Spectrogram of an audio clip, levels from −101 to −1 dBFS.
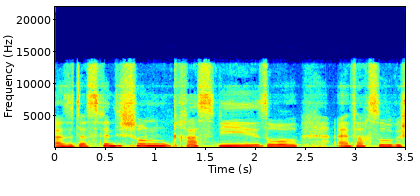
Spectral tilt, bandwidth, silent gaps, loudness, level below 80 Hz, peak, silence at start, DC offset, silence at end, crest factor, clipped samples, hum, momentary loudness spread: -4 dB/octave; 14 kHz; none; -17 LUFS; -60 dBFS; -4 dBFS; 0 s; under 0.1%; 0 s; 12 dB; under 0.1%; none; 7 LU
